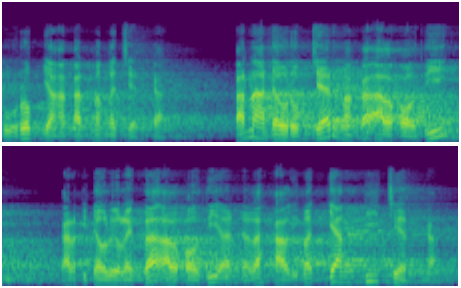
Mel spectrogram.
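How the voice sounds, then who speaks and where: A man's voice: medium pitch, sharp tone. A man teaching an Arabic grammar lesson, patiently explaining and repeating his points, reading Arabic text and glossing it. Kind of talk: pesantren kitab lesson. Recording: echoey hall with long reverb.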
